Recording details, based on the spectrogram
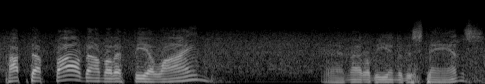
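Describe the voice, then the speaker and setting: A man's voice: sing-song, unhurried, dull audio, noisy background. An older American man doing conversational live radio baseball play-by-play from a stadium booth. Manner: conversational, storytelling between pitches. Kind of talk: live radio sports commentary.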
